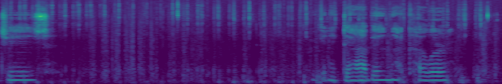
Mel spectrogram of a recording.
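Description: A brush dabs softly against a canvas.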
